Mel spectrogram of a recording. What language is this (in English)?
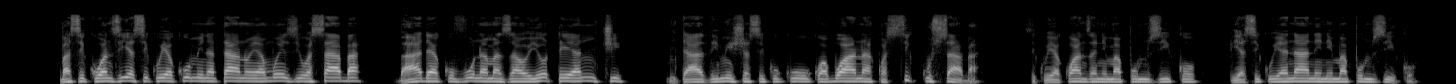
Swahili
